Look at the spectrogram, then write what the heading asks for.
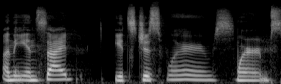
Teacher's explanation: It's taking the Zooey Deschanel vocal fry and then like raising it just out of vocal fry. So it keeps the husk, but you're raising the pitch.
